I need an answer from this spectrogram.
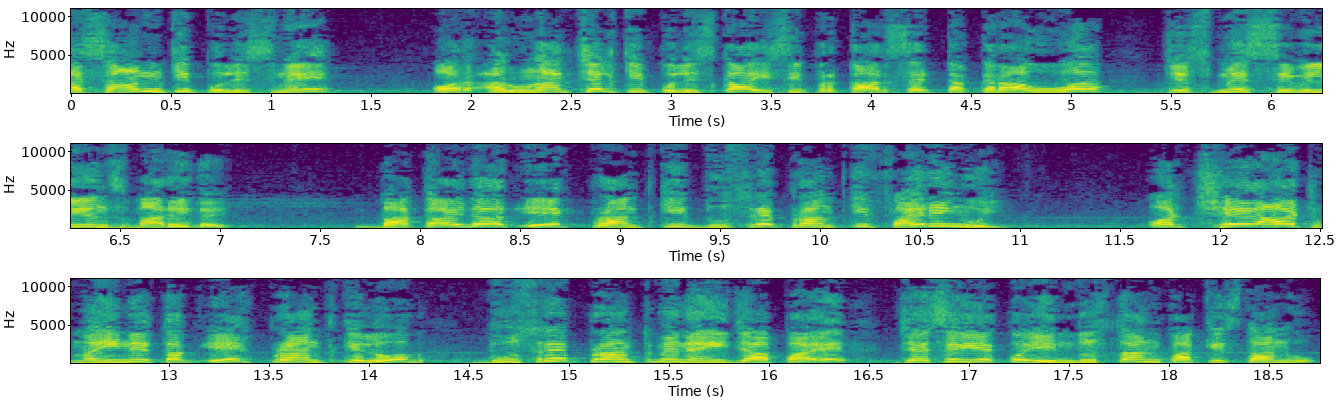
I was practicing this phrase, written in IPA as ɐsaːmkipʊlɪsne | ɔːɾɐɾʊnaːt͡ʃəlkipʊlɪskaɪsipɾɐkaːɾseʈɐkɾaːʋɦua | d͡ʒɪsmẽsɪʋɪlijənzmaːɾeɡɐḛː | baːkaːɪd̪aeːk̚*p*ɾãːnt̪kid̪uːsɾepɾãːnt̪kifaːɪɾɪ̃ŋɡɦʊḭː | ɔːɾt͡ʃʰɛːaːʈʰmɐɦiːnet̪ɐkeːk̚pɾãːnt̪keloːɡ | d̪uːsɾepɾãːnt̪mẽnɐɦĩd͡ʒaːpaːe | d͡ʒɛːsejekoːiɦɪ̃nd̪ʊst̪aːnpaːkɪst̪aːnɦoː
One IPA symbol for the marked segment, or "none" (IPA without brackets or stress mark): p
